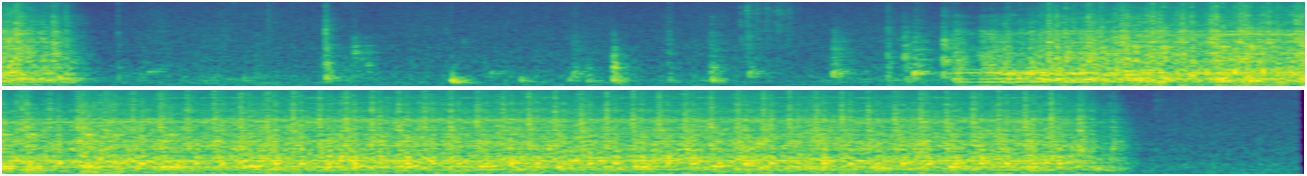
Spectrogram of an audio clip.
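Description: Inexpensive Singer domestic sewing machine sewing a stretch stitch. It stops just after the start as it reaches a heavy seam, and a few soft clicks follow. About five seconds in it runs again with rapid, steady stitching for about seven seconds, then stops near the end.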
